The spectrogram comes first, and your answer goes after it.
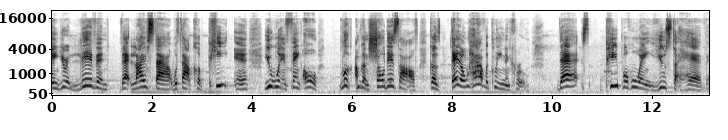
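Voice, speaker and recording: Over music in the background, a woman speaks loudly in a high pitch with very wide pitch swings. Her tone is animated, though her pace is fairly slow. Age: 40s. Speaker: live streamer. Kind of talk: casual chat. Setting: livestream.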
